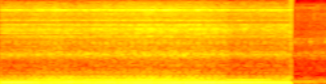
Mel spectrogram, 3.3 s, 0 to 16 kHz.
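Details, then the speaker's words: Honda Civic D16Z6, first start after new valve stem seals and head gasket, coolant topped off: steady, even idle with a low regular pulse and no misfire or knock, much better than before. Normal idle. "That sounds so much better than it did last time."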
